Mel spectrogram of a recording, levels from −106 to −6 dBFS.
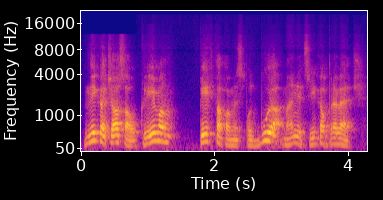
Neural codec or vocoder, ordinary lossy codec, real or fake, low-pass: autoencoder, 48 kHz, 32 numbers a frame, DAC-VAE, trained on Japanese speech; Opus, 16 kbps; fake; 19.8 kHz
